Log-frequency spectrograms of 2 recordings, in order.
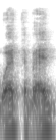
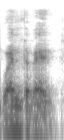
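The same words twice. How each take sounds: First: "wet" said with no n, like w-e-t; "wet to bed", dropping the n sound from went; mock wrong say. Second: "went" said in full with the n, w-e-n-t; "went to bed", nasal n clearly sounded; correct say. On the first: Mocking a mate who says "wet to bed" instead of went, clipped mispronunciation. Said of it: "Not wet to bed". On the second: Correcting the mumbled version to viewers, clear "went". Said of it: "Not wet to bed, went to bed". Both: Shown as a demonstration.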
